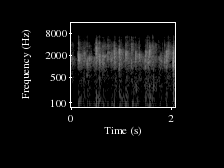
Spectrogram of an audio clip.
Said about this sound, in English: Give God a clap of faith.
